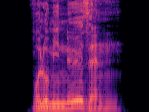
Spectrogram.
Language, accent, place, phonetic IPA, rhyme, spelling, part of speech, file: German, Germany, Berlin, [volumiˈnøːzn̩], -øːzn̩, voluminösen, adjective, De-voluminösen.ogg
- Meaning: inflection of voluminös: 1. strong genitive masculine/neuter singular 2. weak/mixed genitive/dative all-gender singular 3. strong/weak/mixed accusative masculine singular 4. strong dative plural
